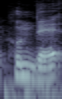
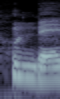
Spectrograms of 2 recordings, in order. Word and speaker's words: Hyundai: to email hunt sorry Hyundai about that one they've come out and said that we're all saying it wrong it's Hyundai not Hyundai excuse me but I'm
